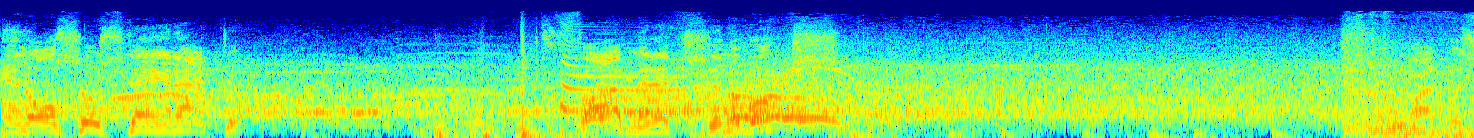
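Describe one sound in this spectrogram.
A crowd murmurs and cheers in a large arena.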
